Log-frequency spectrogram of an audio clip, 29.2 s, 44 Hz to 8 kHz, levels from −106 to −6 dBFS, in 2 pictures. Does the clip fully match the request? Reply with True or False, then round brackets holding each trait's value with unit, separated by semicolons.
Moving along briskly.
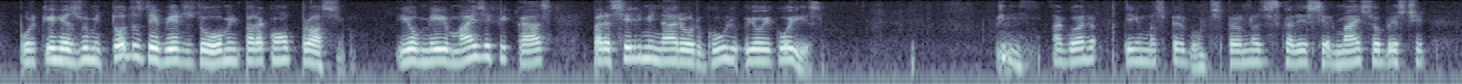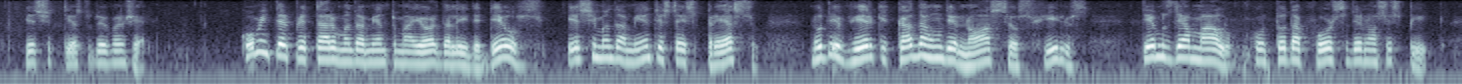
False (145 wpm)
